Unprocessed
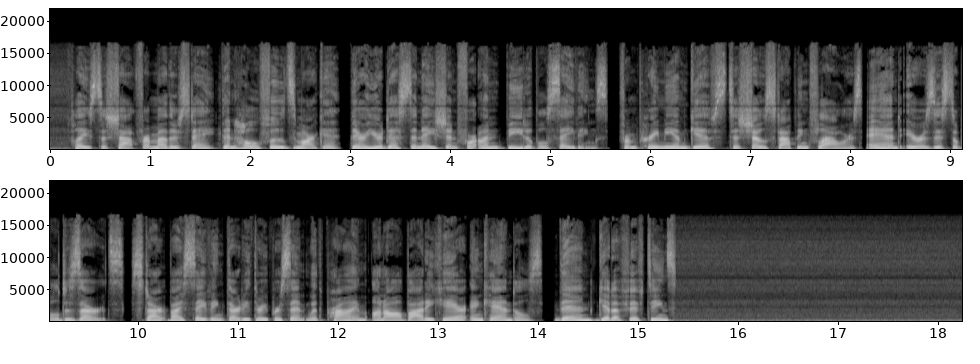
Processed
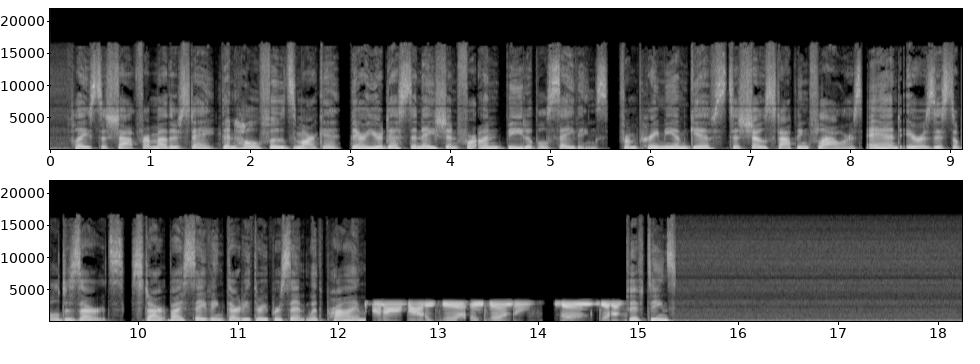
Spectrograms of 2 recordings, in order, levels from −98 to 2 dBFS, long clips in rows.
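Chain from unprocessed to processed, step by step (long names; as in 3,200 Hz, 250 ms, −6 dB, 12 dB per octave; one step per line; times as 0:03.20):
0:12.27–0:14.89: voice inversion scrambler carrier 3,000 Hz
level +4 dB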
